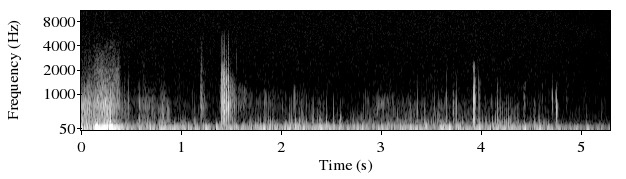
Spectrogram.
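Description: Low gurgling and rumbling with a few brief higher squeaks over several seconds; active bowel sounds with an upset stomach.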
